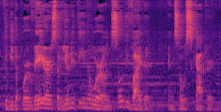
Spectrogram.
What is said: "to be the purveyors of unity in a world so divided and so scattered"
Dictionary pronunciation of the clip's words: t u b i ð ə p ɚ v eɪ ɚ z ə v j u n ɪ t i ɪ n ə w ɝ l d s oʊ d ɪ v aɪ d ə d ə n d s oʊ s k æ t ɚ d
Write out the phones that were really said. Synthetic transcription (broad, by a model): t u b i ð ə p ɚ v eɪ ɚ s ə v j u n ɪ t i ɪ n ə w ɝ l d s oʊ d ɪ v aɪ d ə d ə n d s oʊ s k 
